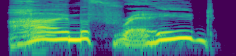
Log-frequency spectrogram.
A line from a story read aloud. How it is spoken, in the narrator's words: Zahak said calmly, his voice ringing out in the silence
